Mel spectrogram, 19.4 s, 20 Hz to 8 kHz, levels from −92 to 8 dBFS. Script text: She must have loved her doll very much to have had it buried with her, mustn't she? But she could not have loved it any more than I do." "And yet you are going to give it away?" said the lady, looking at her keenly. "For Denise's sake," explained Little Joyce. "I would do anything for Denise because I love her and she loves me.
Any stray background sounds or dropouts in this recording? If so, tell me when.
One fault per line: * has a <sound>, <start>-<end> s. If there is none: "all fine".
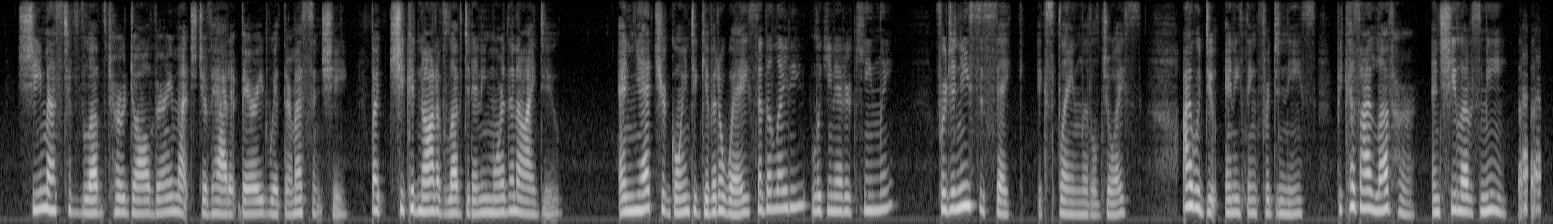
* has a laugh, 19.0-19.3 s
